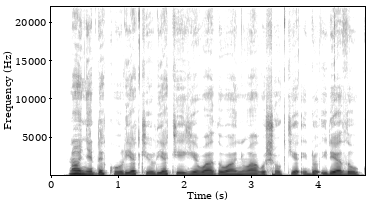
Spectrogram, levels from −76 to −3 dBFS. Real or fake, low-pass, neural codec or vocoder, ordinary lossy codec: real; none; none; none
